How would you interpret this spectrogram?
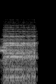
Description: Multiple interface error tones at various pitches.; Error, Interface Pitch, Tone Web Efx, Error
